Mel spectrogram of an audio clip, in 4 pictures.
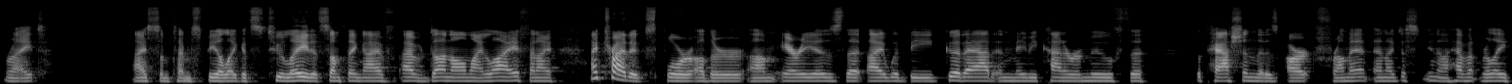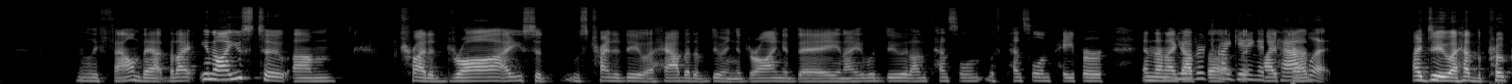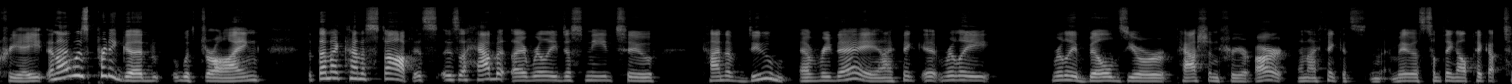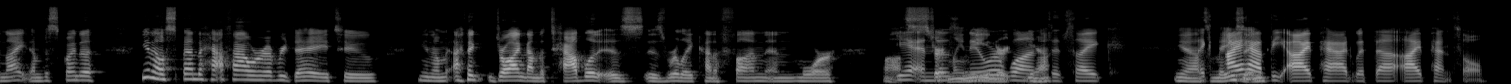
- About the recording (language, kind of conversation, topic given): English, unstructured, How does music or art help you show who you are?
- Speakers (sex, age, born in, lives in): female, 45-49, United States, United States; female, 65-69, United States, United States
- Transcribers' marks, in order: tapping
